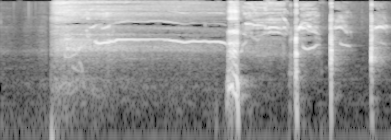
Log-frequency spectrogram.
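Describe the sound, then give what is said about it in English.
Raspy wheeze with a high, sustained whistling tone, tied to smoking weed, then four short, harsh coughing bursts in quick succession. “I love the wheeze.”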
